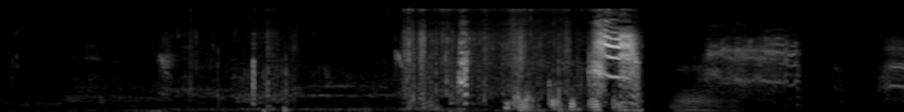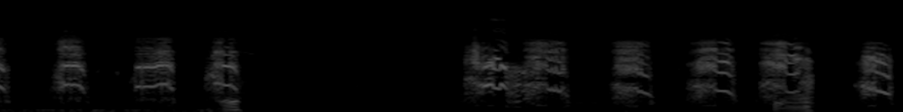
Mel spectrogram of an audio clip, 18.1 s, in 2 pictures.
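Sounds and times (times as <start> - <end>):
bird harsh distress calls: 1.6 - 6.4
bird wings flapping: 3.9 - 5.9.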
